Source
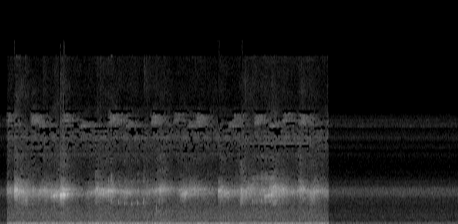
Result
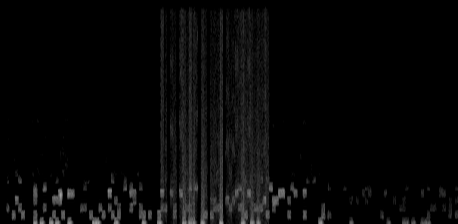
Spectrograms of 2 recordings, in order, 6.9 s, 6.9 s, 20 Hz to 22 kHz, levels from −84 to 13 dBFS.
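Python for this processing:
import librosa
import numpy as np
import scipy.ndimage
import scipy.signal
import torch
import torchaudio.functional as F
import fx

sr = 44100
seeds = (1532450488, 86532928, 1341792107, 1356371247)

y = fx.spec_dropout(x, sr, seeds[0], share_pct=83)
y = scipy.signal.sosfilt(scipy.signal.butter(2, 1700.0, 'lowpass', fs=sr, output='sos'), y)
y = fx.peak_eq(y, sr, hz=230.0, db=12.0, octaves=0.48)
y = fx.quant_companded(y, sr, bits=4, at=(2.41, 4.04))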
